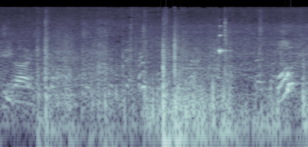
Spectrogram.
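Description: BMX bike riding a wooden mini ramp: tyres rolling on the ramp surface, with a sharp thump about two seconds in as the bike lands.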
